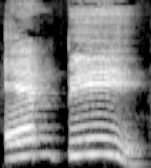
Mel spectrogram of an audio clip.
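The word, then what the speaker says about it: MP: लेकिन अगर हम एम का उच्चारण करें तो आता है ए, एम क्या आता है, ए आता है।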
